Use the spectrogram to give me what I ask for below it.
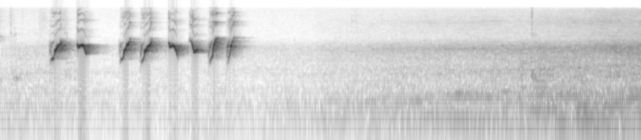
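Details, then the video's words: Captive greater green leafbird, trained for singing competitions, gives six quick, loud chirping notes in a row before a swelling rush of passing road traffic takes over. "Membuat Cucak Hijau Mental Rumahan Jadi Garang Di Gantangan"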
